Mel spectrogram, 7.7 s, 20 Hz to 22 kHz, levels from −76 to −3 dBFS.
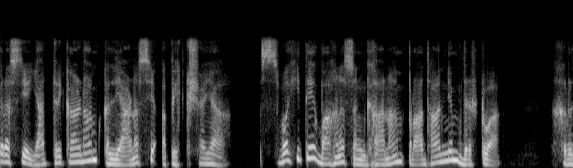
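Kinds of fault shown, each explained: Gain pumping: The level swings by around 15 dB, bringing loud and soft parts closer together and leaving the speech squashed and flat in level. The likely cause is gain set far too high, with a fast limiter clamping down on each peak.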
